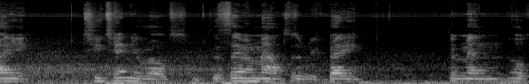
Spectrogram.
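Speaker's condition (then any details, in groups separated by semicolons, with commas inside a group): Brain injury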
